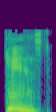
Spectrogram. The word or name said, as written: casteless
